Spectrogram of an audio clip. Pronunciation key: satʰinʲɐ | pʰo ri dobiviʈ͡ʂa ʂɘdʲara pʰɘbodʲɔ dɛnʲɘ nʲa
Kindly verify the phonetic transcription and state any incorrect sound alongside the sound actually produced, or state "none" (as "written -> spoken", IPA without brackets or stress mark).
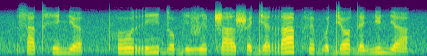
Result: none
